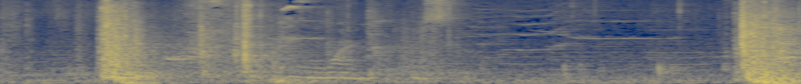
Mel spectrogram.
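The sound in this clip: A house door closes with a dull, heavy thunk. A second thud lands near the end, and a voice speaks quietly between the two knocks.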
